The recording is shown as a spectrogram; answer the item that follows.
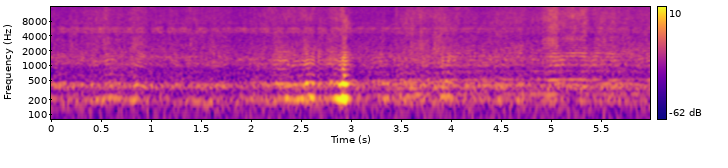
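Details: Honey-bee-style swarm hum from bees outside their hive: a soft, constant buzz of overlapping wings, broken near the three-second mark by a single bee zipping loudly past the recorder.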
